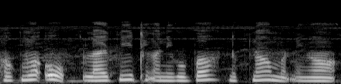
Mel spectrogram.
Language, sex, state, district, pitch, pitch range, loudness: Garo, male, Meghalaya, South Garo Hills, 180 Hz, 175-205 Hz, -18 LUFS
